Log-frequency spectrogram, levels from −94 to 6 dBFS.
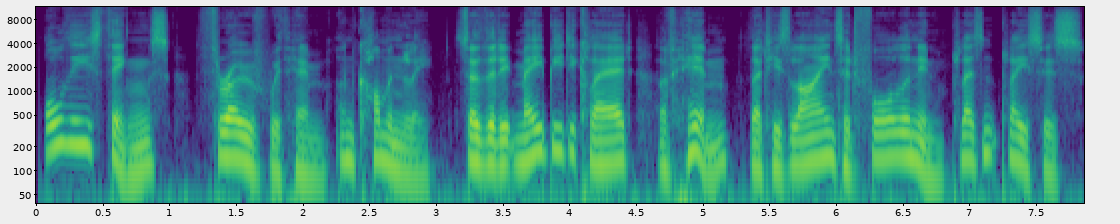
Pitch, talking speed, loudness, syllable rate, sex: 125 Hz, 175 wpm, -18 LUFS, 4.8 syllables/s, male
